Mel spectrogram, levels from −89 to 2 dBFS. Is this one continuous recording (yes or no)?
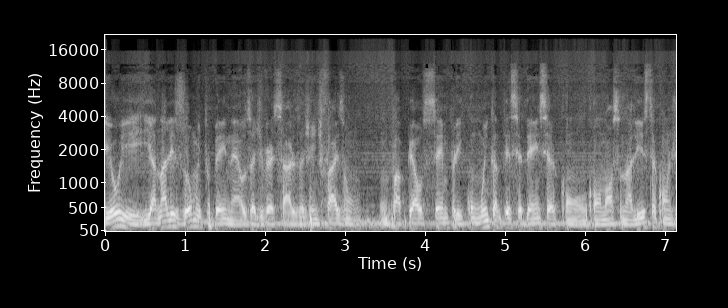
yes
